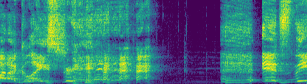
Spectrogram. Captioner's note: laughs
